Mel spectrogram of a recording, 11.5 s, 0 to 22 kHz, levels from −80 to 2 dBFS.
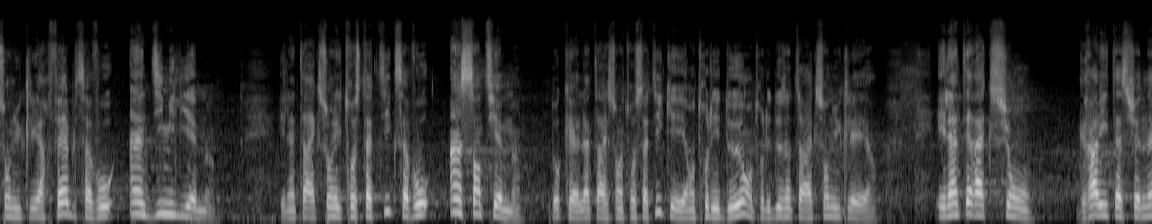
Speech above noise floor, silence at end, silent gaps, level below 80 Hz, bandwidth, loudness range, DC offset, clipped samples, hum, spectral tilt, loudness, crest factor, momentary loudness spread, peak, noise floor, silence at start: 25 dB; 0 s; none; -72 dBFS; 15.5 kHz; 2 LU; under 0.1%; under 0.1%; none; -4 dB/octave; -26 LUFS; 18 dB; 12 LU; -8 dBFS; -50 dBFS; 0 s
